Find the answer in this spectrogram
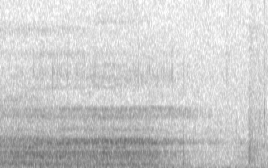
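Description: A man's long breath out, a soft hiss that fades away about one and a half seconds in.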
